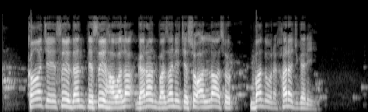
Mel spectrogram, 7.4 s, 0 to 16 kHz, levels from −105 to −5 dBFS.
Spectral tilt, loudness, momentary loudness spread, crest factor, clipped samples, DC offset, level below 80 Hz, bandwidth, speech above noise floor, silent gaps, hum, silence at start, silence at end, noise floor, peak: -6.5 dB/octave; -15 LUFS; 11 LU; 16 dB; under 0.1%; under 0.1%; -66 dBFS; 7.8 kHz; 65 dB; none; none; 0.05 s; 1.15 s; -79 dBFS; 0 dBFS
